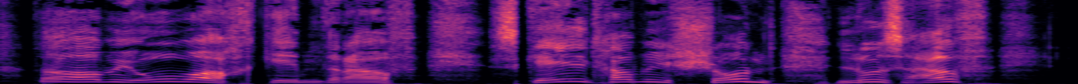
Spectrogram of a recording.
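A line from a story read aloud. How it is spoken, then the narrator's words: Speaking through laughter. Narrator (German): vor Lachen vermochte sie kaum zu sprechen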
